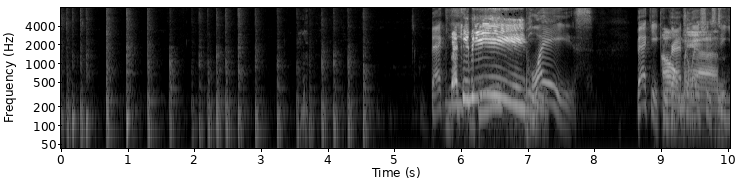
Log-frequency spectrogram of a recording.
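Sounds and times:
hands drumming a roll on a hard surface for a giveaway draw: 0:00.0 - 0:04.8
speech: 0:05.6 - 0:08.0, 0:08.6 - 0:10.0.

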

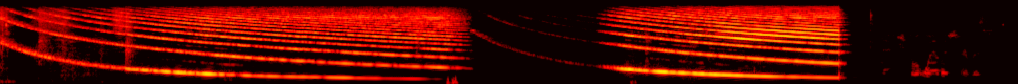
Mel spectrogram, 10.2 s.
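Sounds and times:
weather radio emergency alert tone: 0:00.0 - 0:08.5.

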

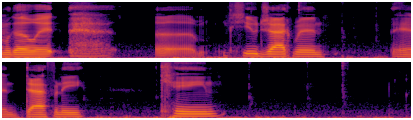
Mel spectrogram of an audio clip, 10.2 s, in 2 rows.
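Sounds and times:
speech: 0:00.0 - 0:01.1, 0:01.9 - 0:04.1, 0:04.8 - 0:06.2, 0:07.1 - 0:07.9
typing on a computer keyboard with one hand: 0:03.2 - 0:05.2, 0:08.1 - 0:09.6.

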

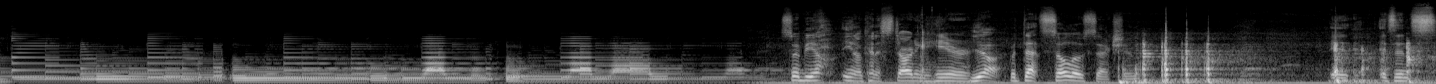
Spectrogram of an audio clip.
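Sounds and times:
electric guitar through mono wah pedal: 0:00.0 - 0:07.8, 0:11.2 - 0:14.3
speech: 0:07.8 - 0:11.7, 0:13.8 - 0:14.3.

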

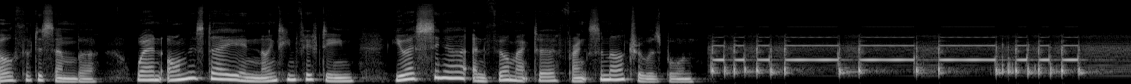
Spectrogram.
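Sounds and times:
speech: 0:00.0 - 0:07.1
Morse code SOS signal in electronic beeps: 0:07.1 - 0:11.0.

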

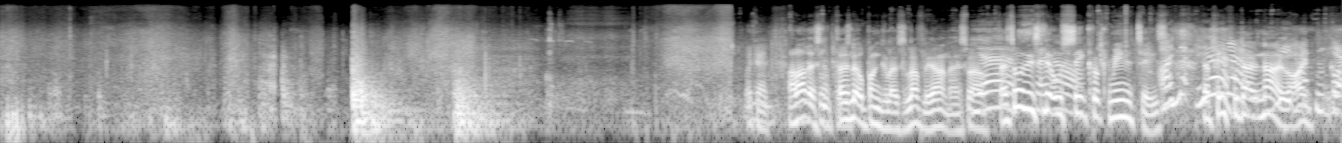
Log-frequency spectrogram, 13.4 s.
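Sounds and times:
van door being shut while the van is locked up: 0:03.5 - 0:05.1
speech: 0:07.5 - 0:13.4.

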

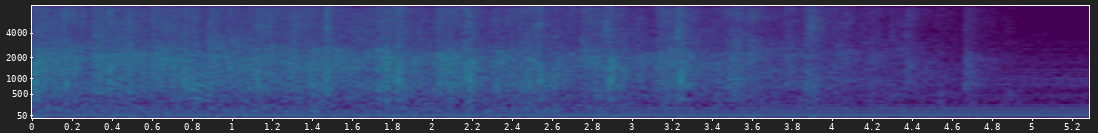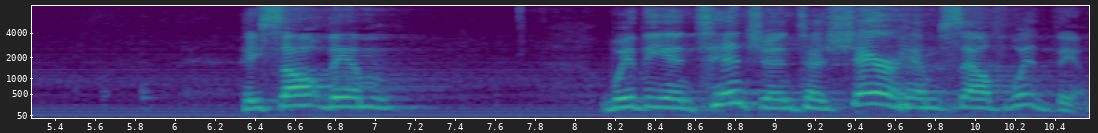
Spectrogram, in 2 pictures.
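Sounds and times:
audience hand clapping: 0:00.0 - 0:05.0
speech: 0:06.3 - 0:07.2, 0:08.2 - 0:10.5.

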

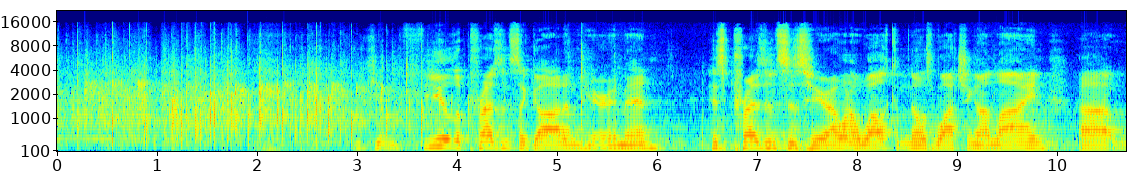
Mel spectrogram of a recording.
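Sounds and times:
church audience in Edmonton applauding the worship team: 0:00.0 - 0:04.0
speech: 0:03.2 - 0:10.6.

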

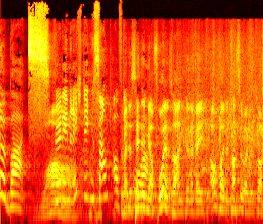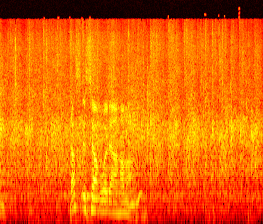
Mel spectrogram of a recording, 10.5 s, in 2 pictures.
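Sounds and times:
speech: 0:00.1 - 0:05.6, 0:06.6 - 0:08.3
audience applause: 0:03.2 - 0:10.5.

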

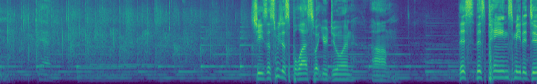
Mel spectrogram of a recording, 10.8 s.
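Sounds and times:
audience applause: 0:00.0 - 0:06.2
speech: 0:05.1 - 0:08.0, 0:09.2 - 0:10.7.

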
